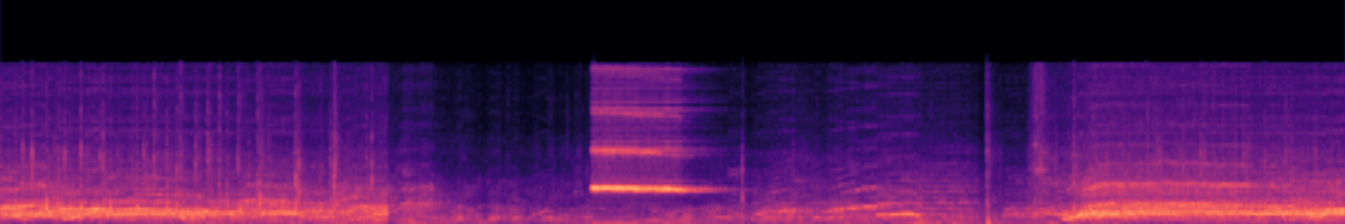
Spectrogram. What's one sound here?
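A crowd of young spectators cheers and shouts loudly outdoors.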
